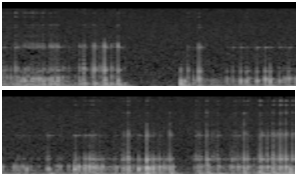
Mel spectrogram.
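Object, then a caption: Glass chalice. A dark amber embossed glass chalice, hollow and empty, rests inverted over the microphone while long nails tap and scratch its surface. Quick, soft clinks with a muffled, resonant low hum fill the clip, broken by a brief quiet pause before the tapping resumes.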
